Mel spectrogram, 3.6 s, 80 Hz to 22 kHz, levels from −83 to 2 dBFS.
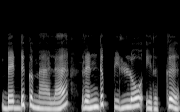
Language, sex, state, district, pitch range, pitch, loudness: Tamil, female, Tamil Nadu, Nilgiris, 180-235 Hz, 195 Hz, -15 LUFS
